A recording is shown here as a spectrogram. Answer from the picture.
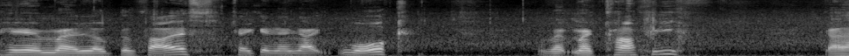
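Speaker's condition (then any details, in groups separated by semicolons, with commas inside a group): Cerebral palsy; mild, ataxic type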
